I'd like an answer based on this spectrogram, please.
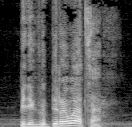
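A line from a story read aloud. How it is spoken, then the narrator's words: Shout. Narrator (Russian): выкрикнул я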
